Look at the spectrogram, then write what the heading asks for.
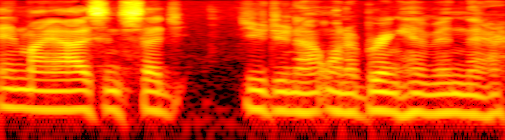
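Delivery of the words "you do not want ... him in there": solemn, earnest, dead-serious, grave tone. Retelling what was said to a mom waiting in line: dead-serious warning. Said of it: "with the most serious look in".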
